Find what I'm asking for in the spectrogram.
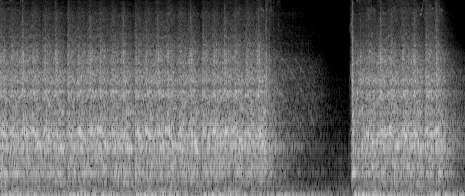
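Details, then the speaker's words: Old Stewart & Stevenson aircraft tug with a vacuum hose hooked up and plenty of fuel getting through: steady rhythmic starter cranking at about three turns a second fades, then resumes; the engine never catches. Cause suspected, not confirmed. "it's wanting it's wanting to go it's wanting to go"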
